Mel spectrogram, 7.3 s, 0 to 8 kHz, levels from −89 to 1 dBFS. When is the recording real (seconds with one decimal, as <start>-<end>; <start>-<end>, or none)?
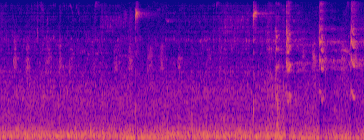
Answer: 2.4-3.3; 6.0-7.3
